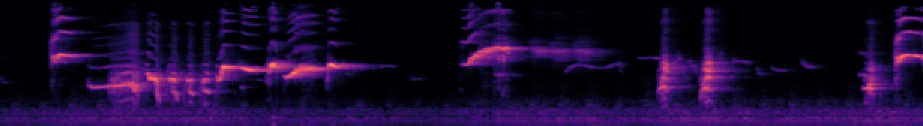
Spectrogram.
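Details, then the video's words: Oriental magpie-robin singing loudly as a lure for rival birds; sweet whistled phrases sliding up and down, a bright rising whistle, then sharp clipped notes, with a near-silent pause midway and faint hum. "SUARA KACER MEMANGGIL LAWAN NGEPLONG KERAS BIKIN KACER LAIN IKUT GACOR"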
